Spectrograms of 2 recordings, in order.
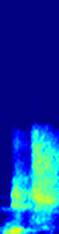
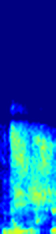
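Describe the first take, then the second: First: It is said the American way. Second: It is said the European way.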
